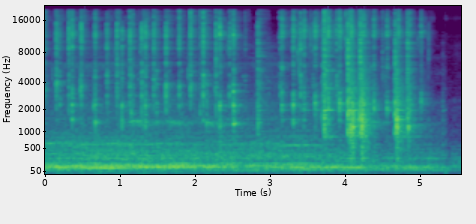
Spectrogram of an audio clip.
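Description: Chicken keema cutlet mixture with pepper being beaten in a bowl: a quick run of bright metallic clinks and scrapes of a utensil against the dish, steady and close, then a few heavier knocks near the end.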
